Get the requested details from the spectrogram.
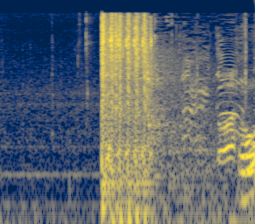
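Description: Rapid gunfire bursts out.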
